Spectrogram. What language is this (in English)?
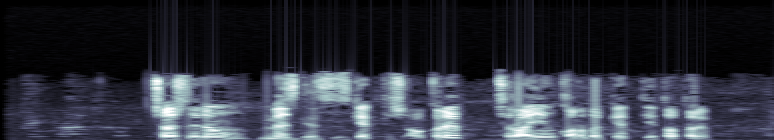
Uyghur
